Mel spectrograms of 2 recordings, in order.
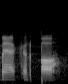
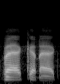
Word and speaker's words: Mackinac: you say you say it you say it Mackinac it's pronounced back and I'll do that everybody it's not mac and act don't listen to me it's gonna and by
